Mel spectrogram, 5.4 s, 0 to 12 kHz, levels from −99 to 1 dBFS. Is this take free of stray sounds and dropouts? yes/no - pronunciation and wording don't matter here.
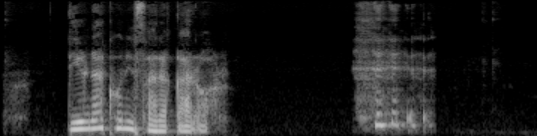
no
